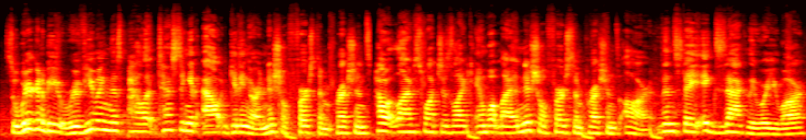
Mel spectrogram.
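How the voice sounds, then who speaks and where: A man with a congested, nasal voice from a cold, chatting through a makeup product review and listing items slowly and carefully. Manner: chatty and expressive, lively jumps in pitch. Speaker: beauty vlogger reviewing makeup. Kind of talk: upbeat product review vlog.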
